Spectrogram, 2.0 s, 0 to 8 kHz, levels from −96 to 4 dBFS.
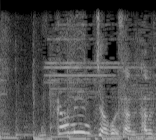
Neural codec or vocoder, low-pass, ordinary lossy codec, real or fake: none; 7.2 kHz; none; real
